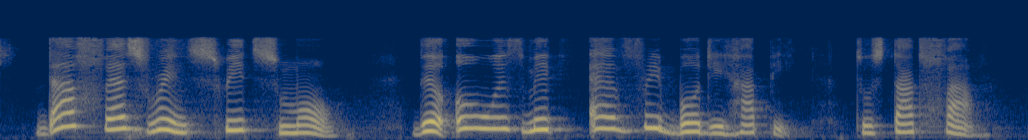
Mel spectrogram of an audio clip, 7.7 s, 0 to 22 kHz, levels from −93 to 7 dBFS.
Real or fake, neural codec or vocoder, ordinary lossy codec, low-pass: fake; codec, 16 kHz, 0.9 kbps, LongCat-Audio-Codec; none; 7.2 kHz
